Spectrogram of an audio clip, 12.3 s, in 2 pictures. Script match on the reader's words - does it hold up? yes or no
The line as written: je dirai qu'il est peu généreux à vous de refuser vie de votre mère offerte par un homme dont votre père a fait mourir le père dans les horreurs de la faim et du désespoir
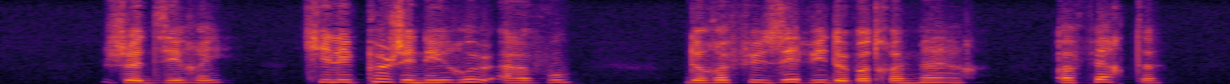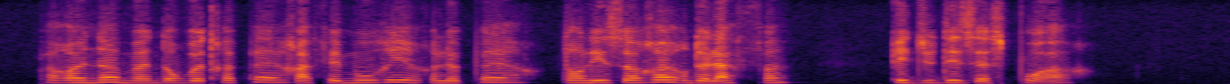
yes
